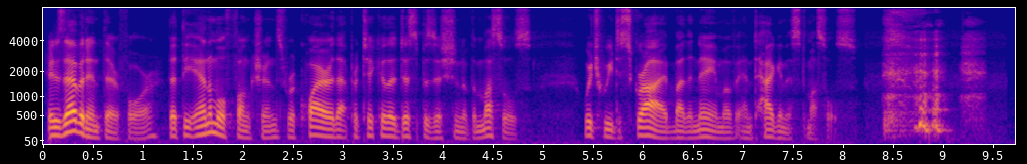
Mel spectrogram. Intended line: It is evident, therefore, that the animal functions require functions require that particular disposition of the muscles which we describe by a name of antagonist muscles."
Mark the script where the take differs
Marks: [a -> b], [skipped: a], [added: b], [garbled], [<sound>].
It is evident, therefore, that the animal functions require [skipped: functions require] that particular disposition of the muscles which we describe by [a -> the] name of antagonist muscles." [laugh]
